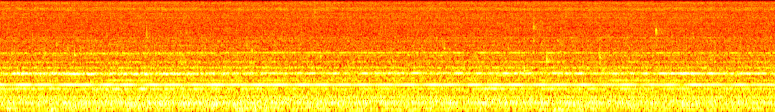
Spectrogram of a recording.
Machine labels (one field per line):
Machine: pump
